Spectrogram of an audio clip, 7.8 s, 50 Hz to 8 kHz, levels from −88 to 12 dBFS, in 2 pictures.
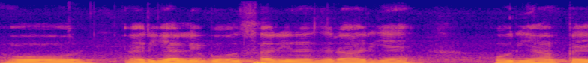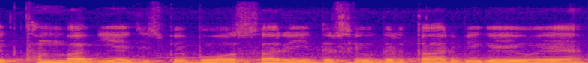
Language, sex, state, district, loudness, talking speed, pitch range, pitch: Hindi, male, Rajasthan, Bikaner, -14 LUFS, 205 wpm, 120-125 Hz, 120 Hz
